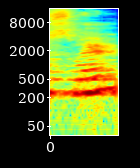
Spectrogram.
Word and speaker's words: स्वयं: भी प्रयोग करते हैं अब स्वयं में अनुस्वार ऊपर लगा हुआ है तो इसका उच्चारण म क्यों हुआ तो चकि संस्कृत के वर्ण विचार में यह नियम दिया है कि अगर शब्द के अंतिम वर्ण के ऊपर में अनुस्वार होगा तो उसका उच्चारण म होगा इसलिए स्वयं पढ़ते हैं तो हिंदी में भी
